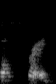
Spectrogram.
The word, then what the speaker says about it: Esprit: So Esprit, which she, by the way, made sure that I knew how to pronounce her name. She was like, Jody, excuse me, it's Esprit.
